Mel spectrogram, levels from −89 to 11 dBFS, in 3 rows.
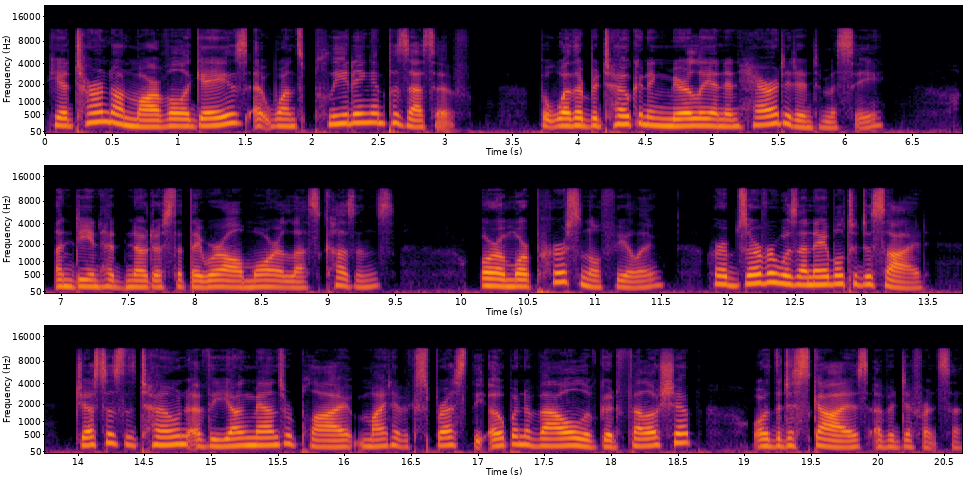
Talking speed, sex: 190 wpm, female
